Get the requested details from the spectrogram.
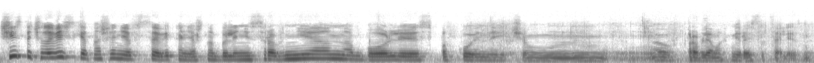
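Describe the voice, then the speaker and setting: A woman with a medium pitch has a plain, everyday voice. She talks at a moderate pace with lively intonation. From Odessa, Ukraine (USSR). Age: 30s. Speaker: economist and former interpreter. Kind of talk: interview.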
